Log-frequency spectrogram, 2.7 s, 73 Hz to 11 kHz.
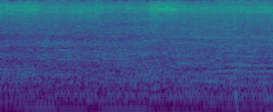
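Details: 1990 Toro GTS lawn mower, single-cylinder engine started after transmission repair: steady, even buzz with no knocks or surging; normal running.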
